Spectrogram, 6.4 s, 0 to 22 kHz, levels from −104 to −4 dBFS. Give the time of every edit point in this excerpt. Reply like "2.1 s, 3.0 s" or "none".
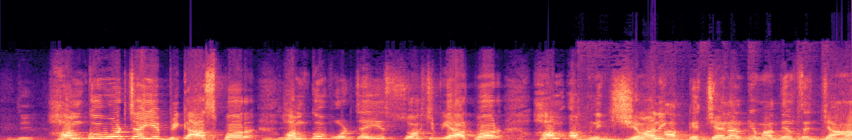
5.0 s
